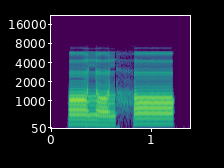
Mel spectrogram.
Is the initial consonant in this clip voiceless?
no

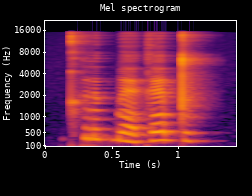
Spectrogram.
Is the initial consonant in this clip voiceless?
yes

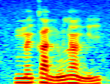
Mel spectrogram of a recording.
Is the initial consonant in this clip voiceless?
no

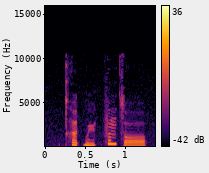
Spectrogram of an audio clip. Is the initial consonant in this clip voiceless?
yes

